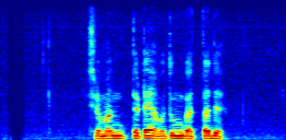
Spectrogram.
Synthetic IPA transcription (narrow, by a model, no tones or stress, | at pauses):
ɕɾəmant̪əʈəamət̪umɡat̪ːad̪ə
